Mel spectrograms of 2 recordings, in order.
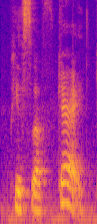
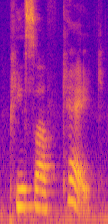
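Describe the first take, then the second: No difference in how they are said.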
